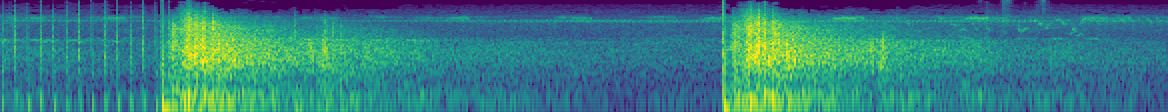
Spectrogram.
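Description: A sniper rifle fires loud booming shots that echo away slowly.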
